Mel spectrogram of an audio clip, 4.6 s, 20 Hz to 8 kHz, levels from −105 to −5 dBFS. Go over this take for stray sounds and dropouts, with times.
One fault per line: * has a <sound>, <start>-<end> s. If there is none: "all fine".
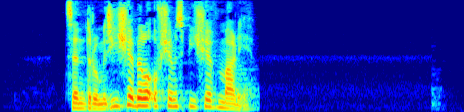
all fine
